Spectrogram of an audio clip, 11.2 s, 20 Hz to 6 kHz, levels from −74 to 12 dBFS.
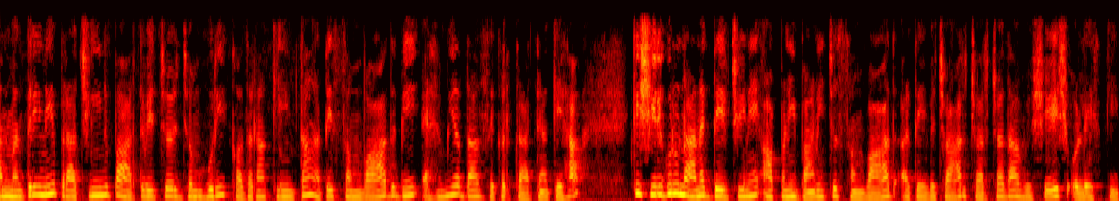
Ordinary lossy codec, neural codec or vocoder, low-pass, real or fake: none; vocoder, 44.1 kHz, 128 mel bands, Pupu-Vocoder; 5.4 kHz; fake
